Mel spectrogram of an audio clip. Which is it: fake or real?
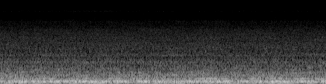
fake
